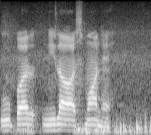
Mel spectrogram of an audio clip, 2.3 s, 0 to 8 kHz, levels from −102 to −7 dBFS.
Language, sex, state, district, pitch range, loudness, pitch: Hindi, male, Uttar Pradesh, Ghazipur, 105-125 Hz, -16 LUFS, 120 Hz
